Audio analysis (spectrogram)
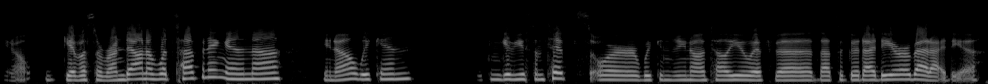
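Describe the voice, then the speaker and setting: A woman leading an informal online community meeting as an admin, explaining things in a halting, conversational way. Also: mid-range voice, clean tone, no room sound.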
